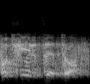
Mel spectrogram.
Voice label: player killed enemy mood low, speech pol; War Thunder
